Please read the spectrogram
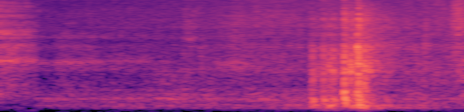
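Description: Kärcher push floor sweeper rolling over a pile of shop debris on concrete, its rotating brushes sweeping grit into the hopper. There is a short, louder rattle of debris about a second and a half in.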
